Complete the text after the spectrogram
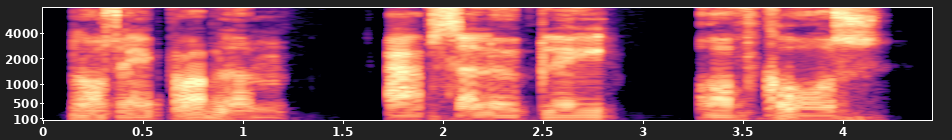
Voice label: science fiction robot says not a problem absolutely of course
